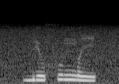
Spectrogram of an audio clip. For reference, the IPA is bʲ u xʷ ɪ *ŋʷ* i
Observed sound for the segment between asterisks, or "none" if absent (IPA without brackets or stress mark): ŋʷ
